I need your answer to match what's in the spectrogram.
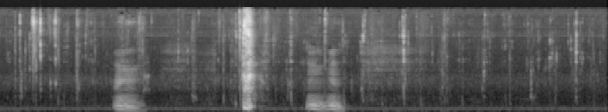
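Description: Quiet chewing of food containing ham and cheese, with faint wet clicks throughout, one sharp bite-like crunch, and a couple of short hummed 'mmm' vocalizations in between.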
